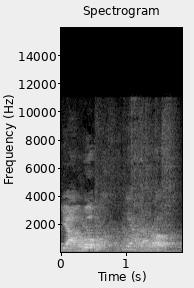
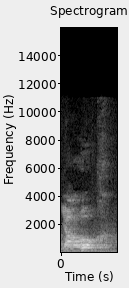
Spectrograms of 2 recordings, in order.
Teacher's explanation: the resh, the R, is not a forward roll, it's a backward roll. It comes from the back of your throat, so it's like you're swallowing your R.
